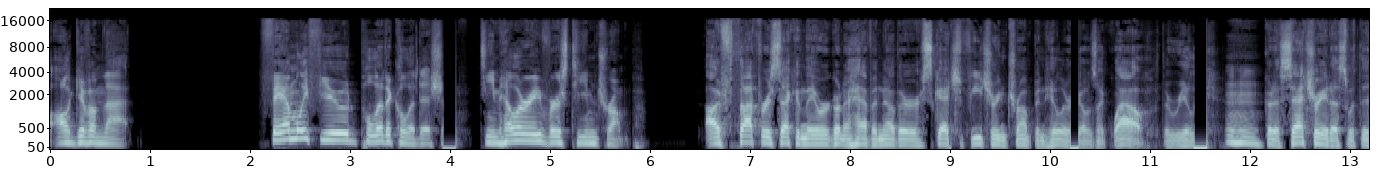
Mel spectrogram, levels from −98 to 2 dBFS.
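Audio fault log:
3.93–4.05 s, underrun with held sample: the speech stops dead for 128 ms with little or no click going in. The output buffer ran empty, the converter held its last value flat, and about 150 ms of live audio was skipped.
8.99 s, underrun with held sample: a 14 ms flat hold, where roughly 15 ms went missing.
10.20–10.28 s, underrun with held sample: an 85 ms (4096-sample) flat stop. About 100 ms is lost.
11.44–11.56 s, underrun with held sample: another 128 ms flat hold, with around 150 ms lost.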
